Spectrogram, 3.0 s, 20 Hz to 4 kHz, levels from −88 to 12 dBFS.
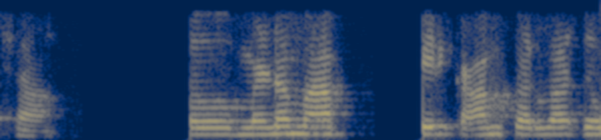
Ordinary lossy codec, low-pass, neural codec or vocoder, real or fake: none; 3.6 kHz; none; real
